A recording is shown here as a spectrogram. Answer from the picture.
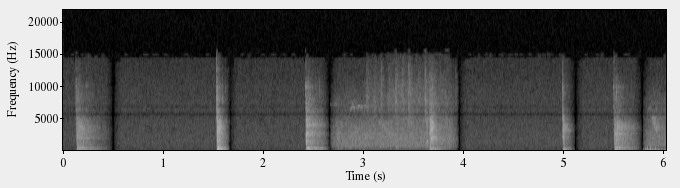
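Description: A bird repeatedly flying into a window pane: a series of about six sharp knocks on the glass at uneven intervals, the loudest about a second and a half in, with wings fluttering against the glass between strikes.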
